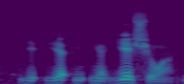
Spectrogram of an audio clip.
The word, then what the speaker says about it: Yeshua: The J sound, now in English we say Jesus, but how was the J pronounced in the actual Hebrew language? Anybody know? Starts with a Y. It's got the Y sound. So it would have been, instead of Joshua, Yeshua, yeah.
